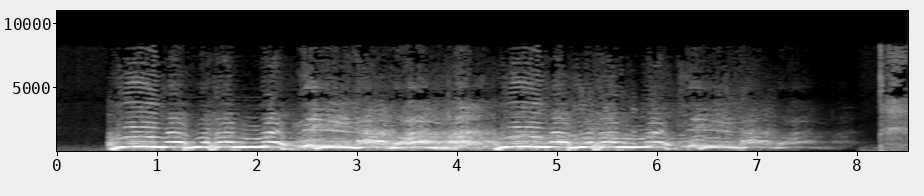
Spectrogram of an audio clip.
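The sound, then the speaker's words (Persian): A large crowd of at least 15,000 protesters in Islamabad, Pakistan, who burned a French flag, chants slogans against France in unison, loud and rhythmic, with repeated rising and falling shouted phrases that keep going for several seconds before cutting off abruptly. “مظاهرچیان بیرق فرانسه را آتش زدند و علیه این کشور شعار دادند.”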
